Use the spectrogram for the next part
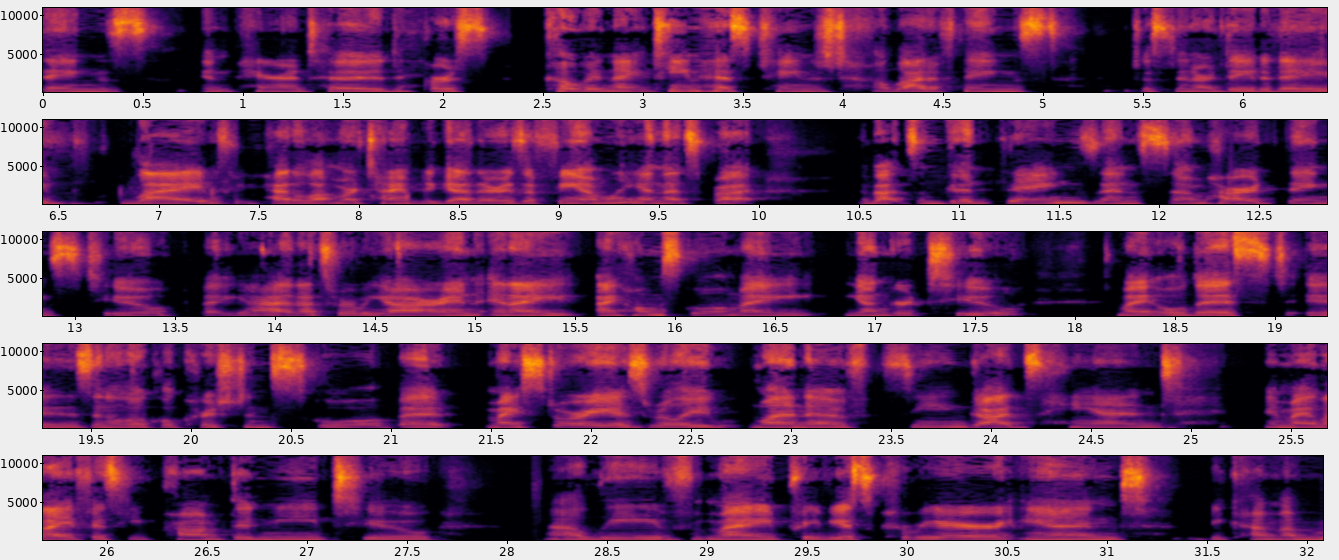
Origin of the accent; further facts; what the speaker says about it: Washington, United States; moved away as an adult; we're both from Washington State originally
